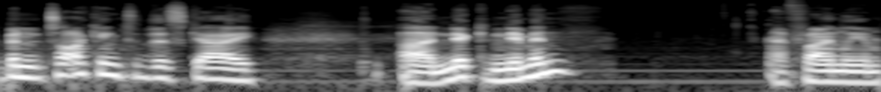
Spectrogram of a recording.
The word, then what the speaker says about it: Nick Nimmin: And this one caught me off guard, because I've been talking to this guy, Nick Nimmin. I finally am pronouncing his name correctly.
